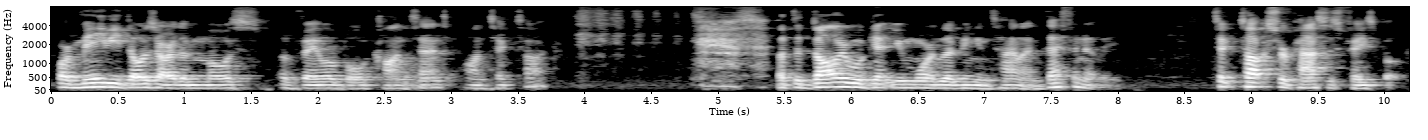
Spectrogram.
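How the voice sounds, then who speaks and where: A man's voice: mid-range voice, a bit bright, a little hiss or hum. Rambling man in an echoey room. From Hong Kong. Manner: rambling, halting, with frequent fillers and restarts. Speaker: live streamer. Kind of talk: casual live-stream chat reading viewer comments.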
